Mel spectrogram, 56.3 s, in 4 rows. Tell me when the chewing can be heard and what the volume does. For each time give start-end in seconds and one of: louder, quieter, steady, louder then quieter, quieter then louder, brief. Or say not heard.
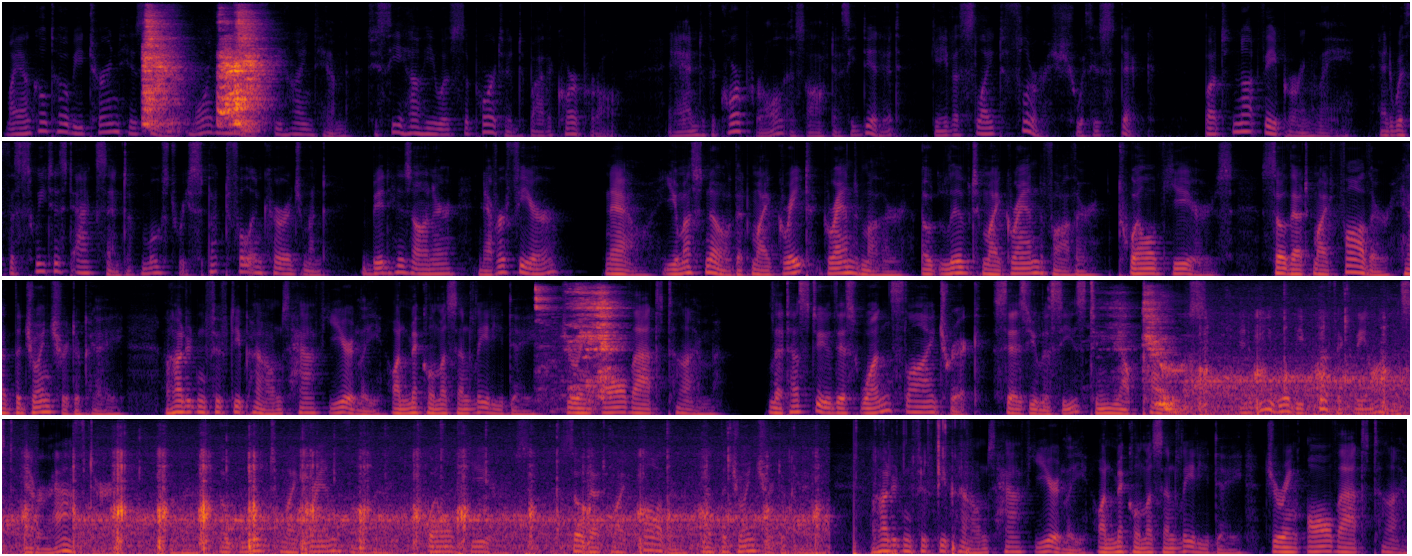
40.0-52.0 louder then quieter.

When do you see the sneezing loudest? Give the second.
2 s.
